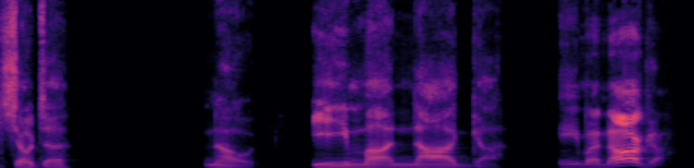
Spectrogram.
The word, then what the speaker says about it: Imanaga: say sh Monica I said sha no eaga imanaga imanaga imanaga imanaga write that down Dave e that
